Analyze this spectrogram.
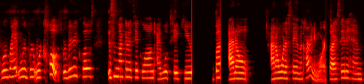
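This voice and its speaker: A woman's voice: lowish voice, muffled recording. A woman vlogger telling a personal story in an earnest, reflective storytime way. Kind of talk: storytime narration.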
